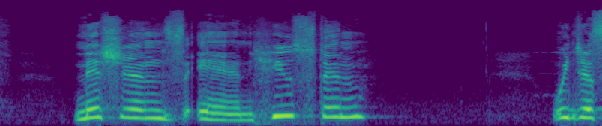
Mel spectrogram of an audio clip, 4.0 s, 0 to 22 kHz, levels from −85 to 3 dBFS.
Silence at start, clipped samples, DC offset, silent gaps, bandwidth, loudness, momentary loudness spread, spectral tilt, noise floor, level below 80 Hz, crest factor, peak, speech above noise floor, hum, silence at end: 0.5 s; under 0.1%; under 0.1%; none; 13 kHz; -20 LUFS; 8 LU; -4 dB/octave; -71 dBFS; -70 dBFS; 16 dB; -4 dBFS; 52 dB; none; 0 s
